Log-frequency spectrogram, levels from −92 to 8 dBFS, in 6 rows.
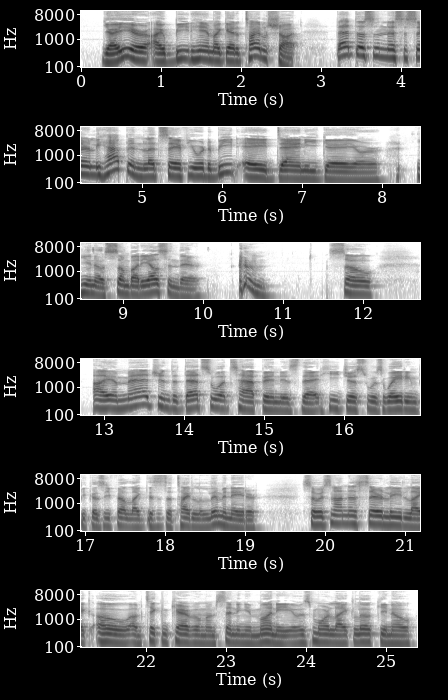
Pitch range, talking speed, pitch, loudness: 135-170 Hz, 175 wpm, 150 Hz, -23 LUFS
